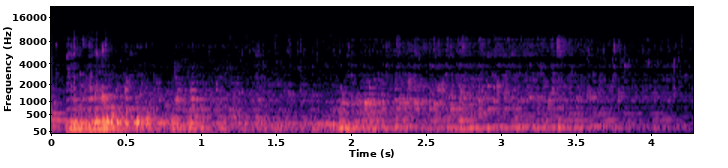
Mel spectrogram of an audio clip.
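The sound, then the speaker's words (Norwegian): Water gushes from a faucet, loudest in the first half-second, then settles into a steady rushing flow that fades slightly toward the end, with no voices. “Vi tar det som en selvfølge at det kommer noe ut når vi åpner krana på kjøkkenet eller på badet.”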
